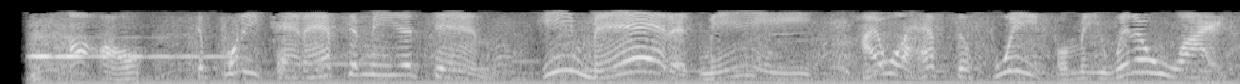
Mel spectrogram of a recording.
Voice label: uh oh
